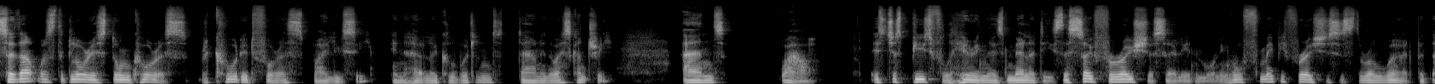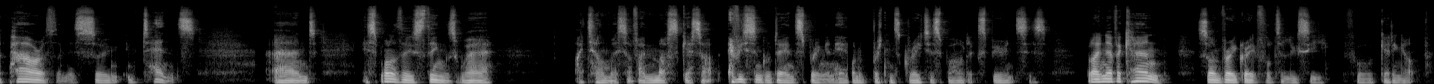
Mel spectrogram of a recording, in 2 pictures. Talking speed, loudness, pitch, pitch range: 190 wpm, -24 LUFS, 95 Hz, 85-110 Hz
